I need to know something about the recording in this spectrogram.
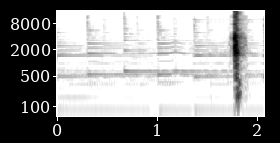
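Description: A short, loud whoosh sound effect near the end, marking a piece move on an on-screen xiangqi board, over soft plucked-string background music.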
